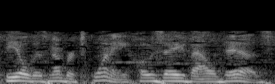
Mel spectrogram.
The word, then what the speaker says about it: Valdez: and in center field is number 20 Jose Valdez v a ldez batting second and at third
